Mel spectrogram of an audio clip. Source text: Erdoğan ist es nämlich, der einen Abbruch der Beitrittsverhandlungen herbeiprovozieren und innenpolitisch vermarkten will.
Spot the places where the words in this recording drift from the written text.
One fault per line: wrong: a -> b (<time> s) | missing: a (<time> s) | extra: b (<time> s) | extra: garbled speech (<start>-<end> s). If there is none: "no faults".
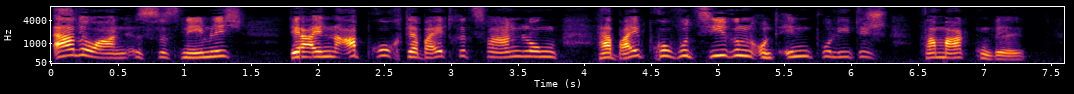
no faults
